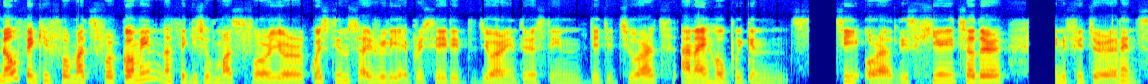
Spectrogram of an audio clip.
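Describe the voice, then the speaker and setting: A woman's medium-pitched voice, bright and sharp in tone, at a moderate pace with ordinary pitch variation against a quiet background. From Spain. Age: 30s. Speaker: game artist. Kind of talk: online presentation Q&A. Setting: voice chat on a community server.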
